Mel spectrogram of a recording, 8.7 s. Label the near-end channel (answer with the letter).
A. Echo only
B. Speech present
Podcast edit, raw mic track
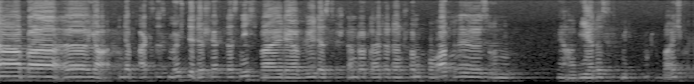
A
